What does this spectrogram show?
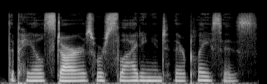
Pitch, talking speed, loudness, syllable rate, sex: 170 Hz, 180 wpm, -18 LUFS, 5.0 syllables/s, female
